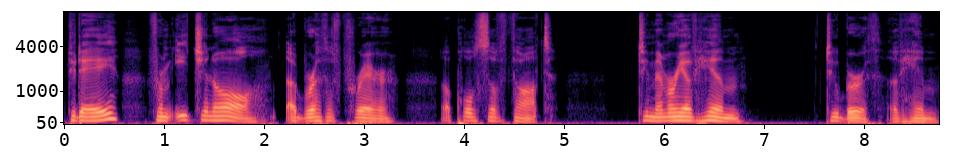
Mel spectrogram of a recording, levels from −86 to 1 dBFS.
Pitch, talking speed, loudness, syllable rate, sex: 105 Hz, 135 wpm, -20 LUFS, 4.0 syllables/s, male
